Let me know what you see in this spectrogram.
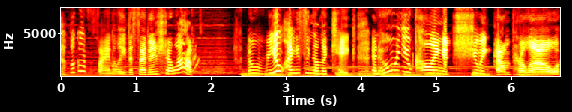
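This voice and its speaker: In a put-on character voice, the speaker goes at a fairly quick pace with an extremely high, nasal, wheezy sound and very wide pitch swings, with faint music in the background. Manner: obnoxious, campy.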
